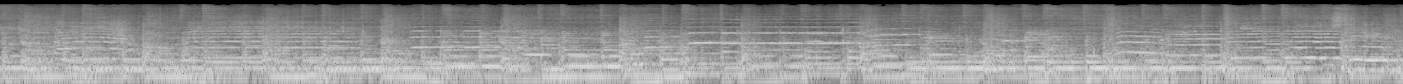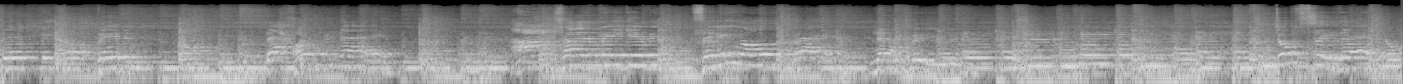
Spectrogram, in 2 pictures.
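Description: Live blues band playing an instrumental break: a saxophone carries the lead with held and bending notes over electric guitar, electric bass and a drum kit.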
